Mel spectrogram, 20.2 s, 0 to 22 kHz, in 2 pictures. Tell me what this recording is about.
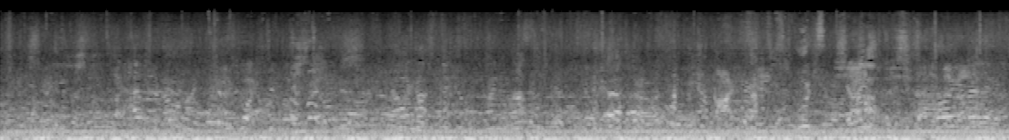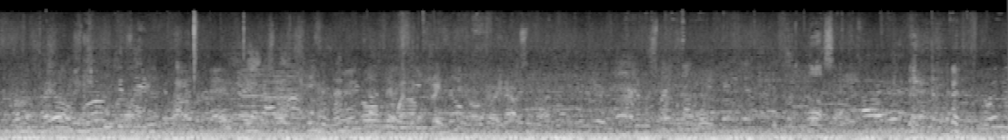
Festival Crowd 04
Festival Crowd LOOP 2/2. Recorded at the O2 Wireless Festival in Leeds
2006. Recorded with the Microtrack 2496 recorder.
